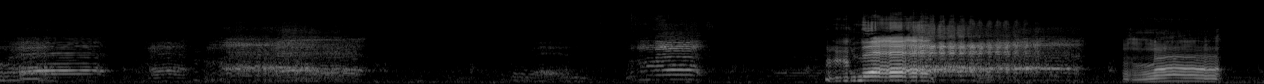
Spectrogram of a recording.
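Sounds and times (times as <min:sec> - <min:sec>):
restless sheep bleating in a shed: 0:00.0 - 0:03.7, 0:05.3 - 0:07.1, 0:07.8 - 0:12.3.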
